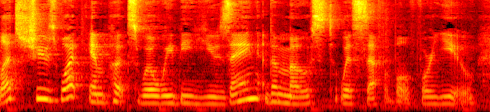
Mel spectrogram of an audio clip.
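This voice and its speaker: A woman in a Southern US accent, fairly slow, with very wide pitch swings over noticeable background noise. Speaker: software tutorial presenter. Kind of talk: tutorial. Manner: casual, with filler ums.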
